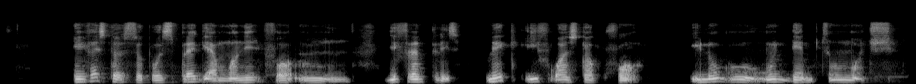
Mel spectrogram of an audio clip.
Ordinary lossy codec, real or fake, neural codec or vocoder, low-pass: none; fake; codec, 32 kHz, 1.9 kbps, SNAC; 7.2 kHz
